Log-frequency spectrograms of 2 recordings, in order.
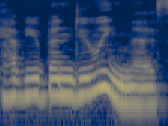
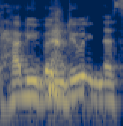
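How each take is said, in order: First: It is asked in a gentle, soft tone. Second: It is asked in a stern, checking tone.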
